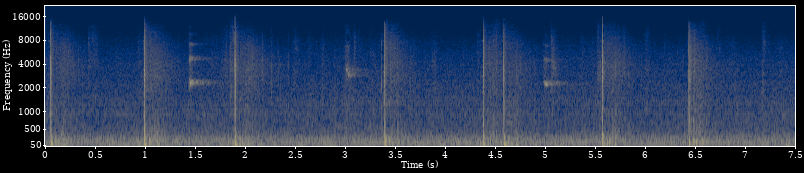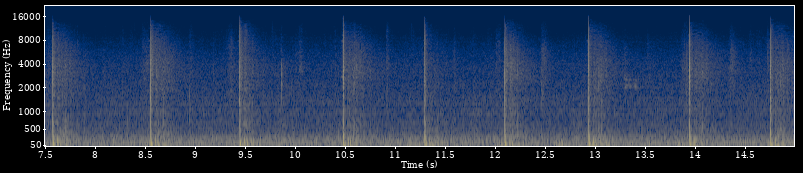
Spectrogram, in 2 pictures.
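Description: Boxing gloves striking focus mitts: sharp slaps a little more than once a second, at times two in quick succession.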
